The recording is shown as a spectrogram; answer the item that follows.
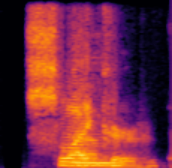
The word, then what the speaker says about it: Schleicher: Schleicher County.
